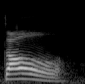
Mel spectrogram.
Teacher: You don't even have to put your tongue tip on your alveolar ridge for a dark L.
